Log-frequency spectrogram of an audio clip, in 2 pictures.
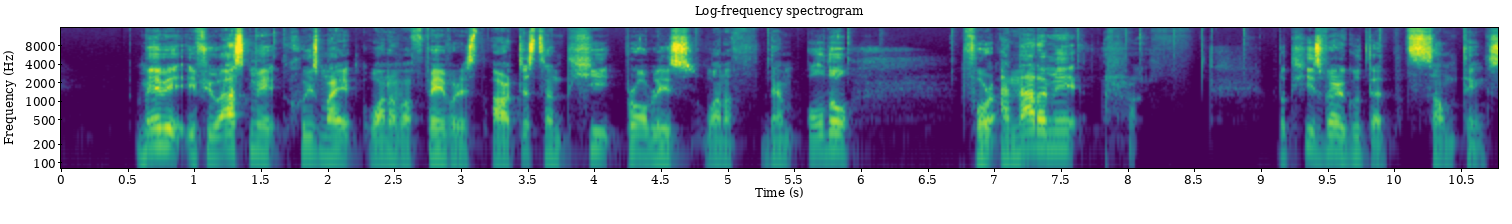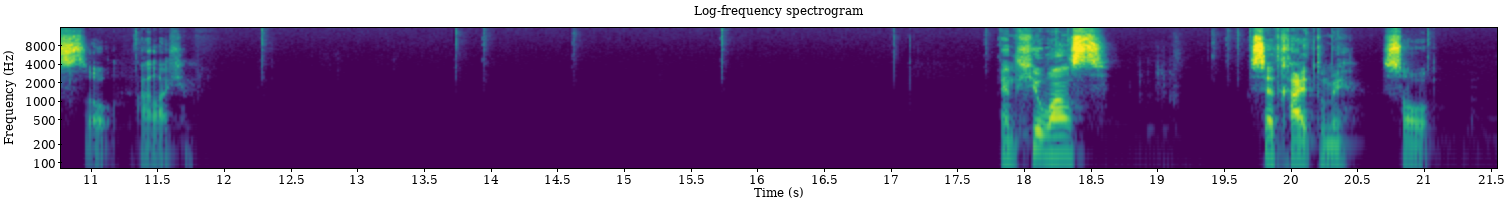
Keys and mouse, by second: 1.5 click, 2.0 g, 5.0-10.9 drag, 6.6 g, 8.8 g, 10.9-21.0 ctrl+middle drag, 18.8 ctrl+r, 21.0-21.5 drag.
